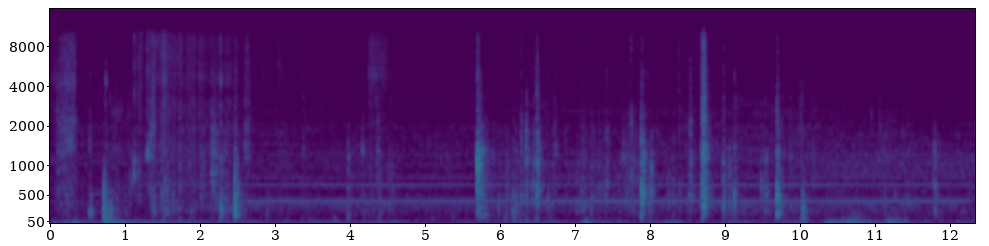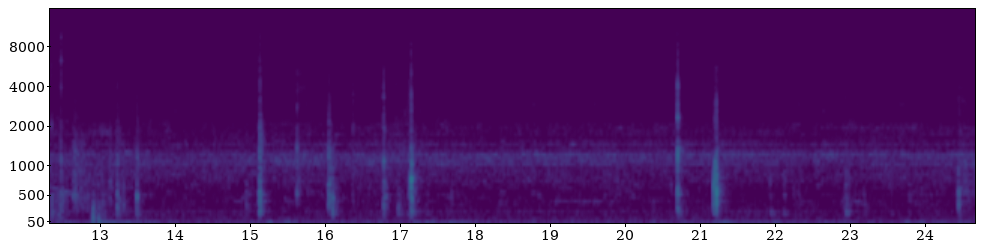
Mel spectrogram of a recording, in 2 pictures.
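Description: Quiet handling sounds of a sealed cardboard trading-card box being opened: a knife cutting the tape seals, then scattered taps, clicks and scrapes of cardboard and the metal tin inside. A faint steady hum of several tones runs underneath and stops about twelve seconds in.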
